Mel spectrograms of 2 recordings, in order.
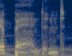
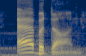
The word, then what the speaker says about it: Abaddon: So, that doesn't say abandoned, alright? That says Abaddon.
